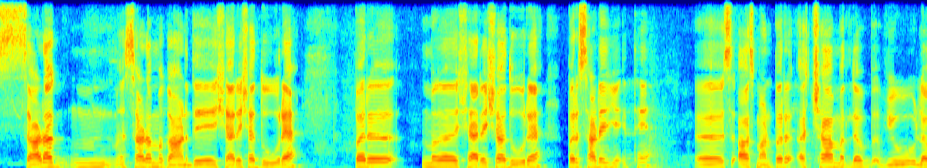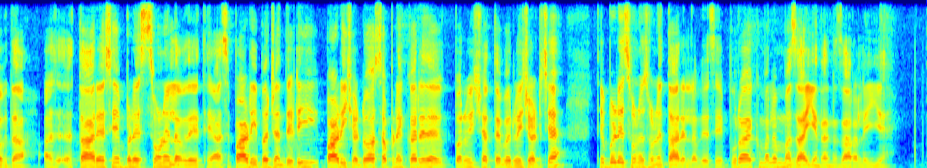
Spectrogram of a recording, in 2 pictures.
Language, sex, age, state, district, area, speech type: Dogri, male, 30-45, Jammu and Kashmir, Udhampur, rural, spontaneous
